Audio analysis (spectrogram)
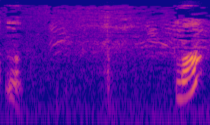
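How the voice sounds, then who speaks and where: A woman's voice: very slow, highs cut off. An actress playing a materialistic, snobbish middle-aged mother in a TV drama, theatrical and exclamatory, with some background noise. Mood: indignant. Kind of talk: television children's drama acting.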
